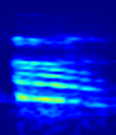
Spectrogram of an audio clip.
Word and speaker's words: Om: Sometimes you'll hear folks pronounce it as Aum, or just Om.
